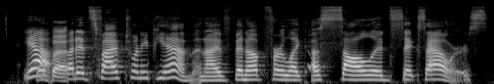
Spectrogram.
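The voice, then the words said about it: Scratchy, just-woke-up voice. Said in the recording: “My voice sounds a little scratchy today ... Sounds like you just woke up. This is your just woke up voice.”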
